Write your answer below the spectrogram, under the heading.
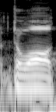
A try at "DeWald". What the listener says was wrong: DeWald. Not DeWalt. DeWald. Not DeWalt Tools, DeWald. You said T though.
